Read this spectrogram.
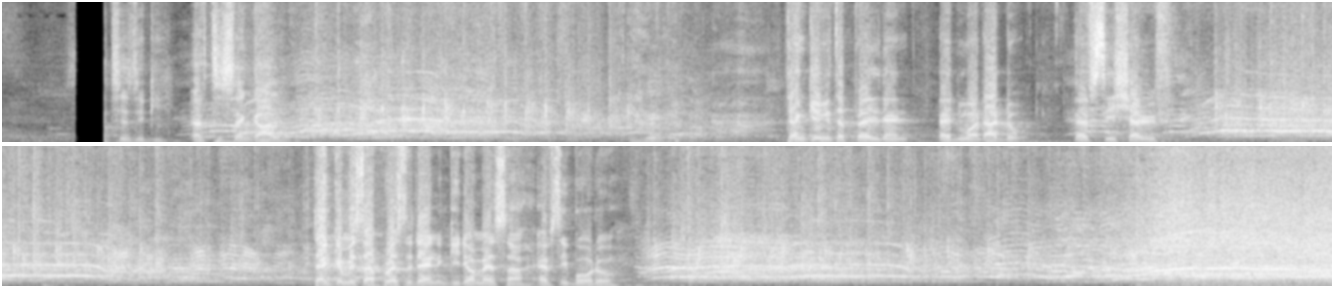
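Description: A crowd of young men sings and chants loudly together.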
